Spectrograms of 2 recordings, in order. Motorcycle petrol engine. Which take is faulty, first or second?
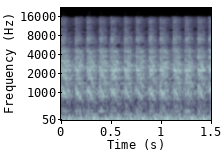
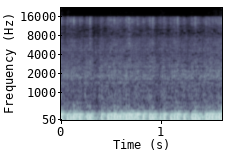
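first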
